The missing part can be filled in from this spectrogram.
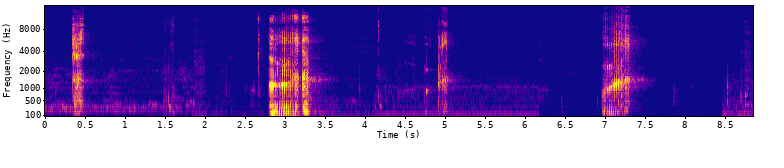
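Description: Several loud, throaty burp sounds come in separate bursts, with quiet gaps between them.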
